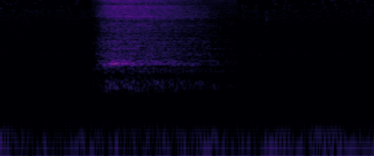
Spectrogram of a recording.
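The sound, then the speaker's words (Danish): A single airy breath lasting about a second, a soft rushing inhale or exhale against a quiet background, with no talking, as a person slowly straightens up after bending to touch their toes. “Slapper af skuldrene, holder hovedet, hagen ind til brystet, trækker vejret, en lang vejrtrækning, og det sidste retter sig op af hovedet, og så puster jeg ud.”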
